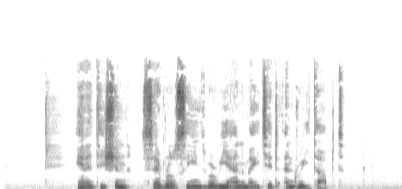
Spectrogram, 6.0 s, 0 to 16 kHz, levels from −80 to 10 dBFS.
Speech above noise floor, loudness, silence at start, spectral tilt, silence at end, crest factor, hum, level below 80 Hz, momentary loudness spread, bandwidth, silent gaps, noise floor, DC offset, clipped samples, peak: 40 dB; -27 LUFS; 0.65 s; -3 dB/octave; 0.9 s; 24 dB; none; -60 dBFS; 16 LU; 11.5 kHz; none; -68 dBFS; under 0.1%; under 0.1%; -6 dBFS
